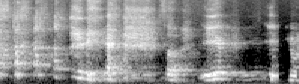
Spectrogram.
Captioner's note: laughs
